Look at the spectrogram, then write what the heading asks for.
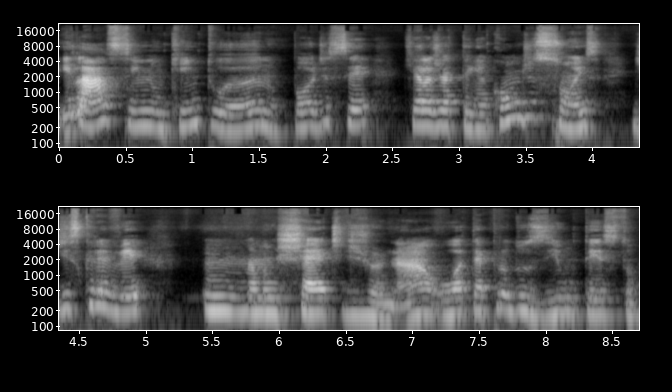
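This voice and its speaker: A woman's ordinary speaking voice at medium pitch and a moderate pace. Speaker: literacy teacher. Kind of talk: educational talk to parents.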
